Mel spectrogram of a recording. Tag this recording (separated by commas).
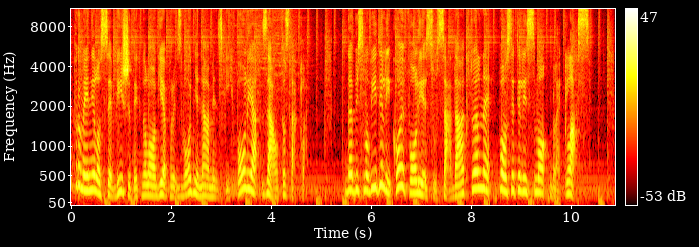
Music, Speech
